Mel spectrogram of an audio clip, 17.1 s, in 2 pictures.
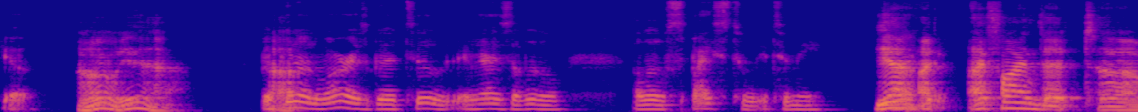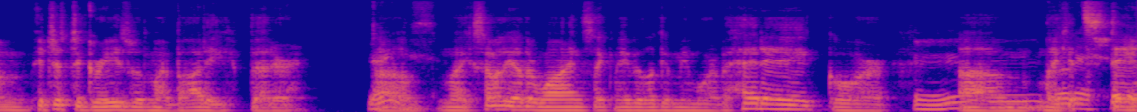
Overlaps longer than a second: present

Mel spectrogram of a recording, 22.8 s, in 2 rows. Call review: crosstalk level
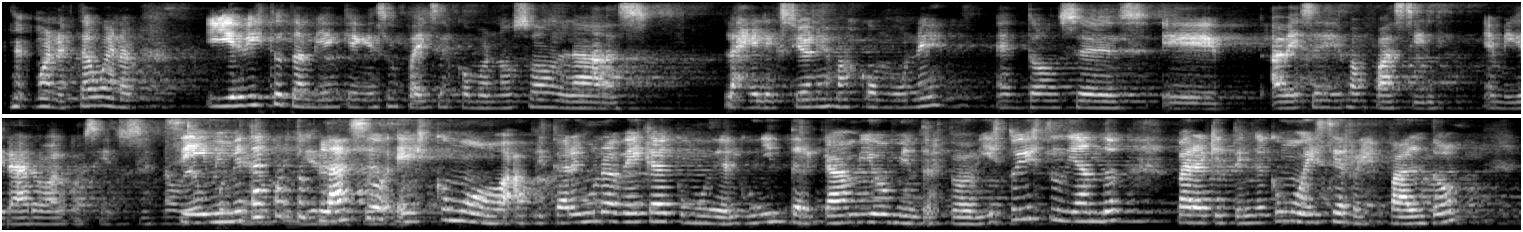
present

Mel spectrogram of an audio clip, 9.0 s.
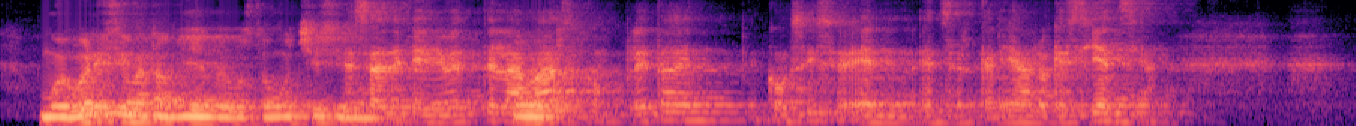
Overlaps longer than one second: none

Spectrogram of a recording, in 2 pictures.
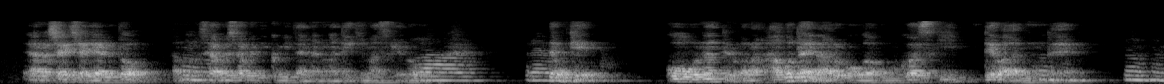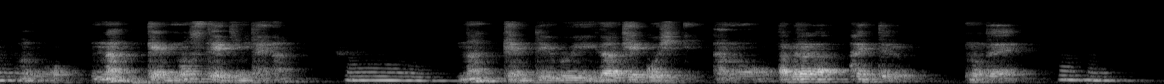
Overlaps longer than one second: none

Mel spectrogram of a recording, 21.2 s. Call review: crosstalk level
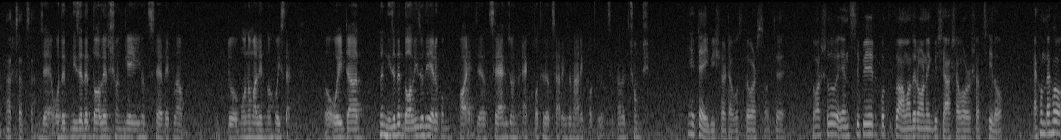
none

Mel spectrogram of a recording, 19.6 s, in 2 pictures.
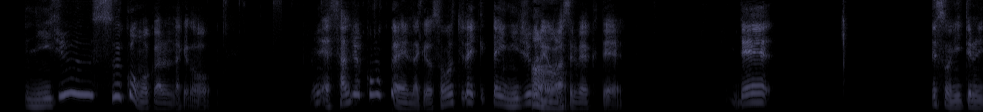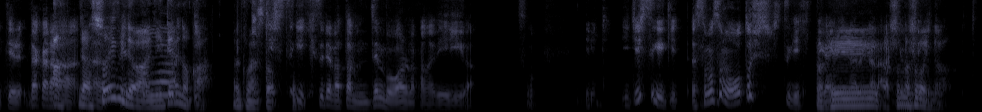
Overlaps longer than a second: present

